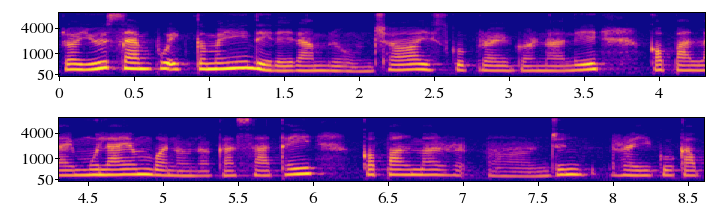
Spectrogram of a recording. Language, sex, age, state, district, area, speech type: Nepali, female, 18-30, West Bengal, Darjeeling, rural, spontaneous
